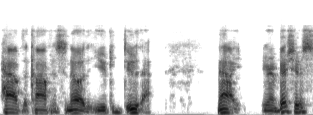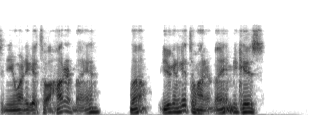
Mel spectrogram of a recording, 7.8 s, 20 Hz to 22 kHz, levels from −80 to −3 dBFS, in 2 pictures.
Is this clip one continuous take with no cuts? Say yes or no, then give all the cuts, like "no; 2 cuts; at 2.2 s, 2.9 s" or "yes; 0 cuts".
yes; 0 cuts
